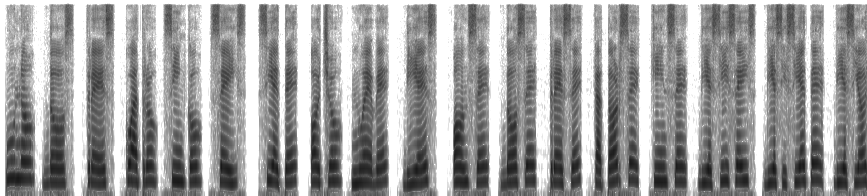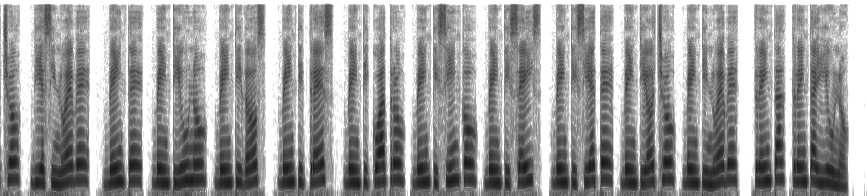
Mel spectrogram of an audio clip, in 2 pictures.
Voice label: Spanish numbers 1 to 31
